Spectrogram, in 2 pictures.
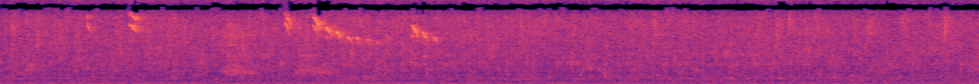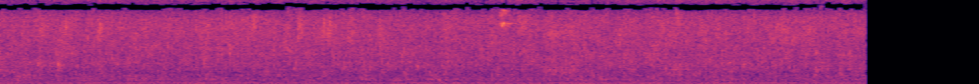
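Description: Steady pouring and splashing of water, as from a backyard fish-pond fountain, with a few short high bird chirps over it.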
